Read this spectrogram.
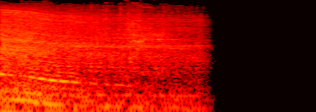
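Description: A vehicle's engine hums as it drives over rough ground.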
